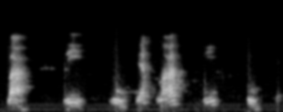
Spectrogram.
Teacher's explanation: Lam itu di bagian adna, ujung lidah. Ya. Ujung lidah yang merupakan bagian akhir dari makhrajnya dal, makhrajnya bot.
